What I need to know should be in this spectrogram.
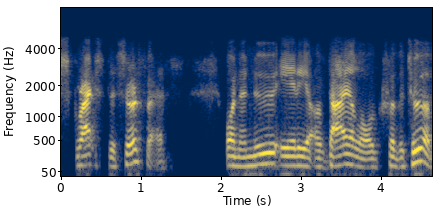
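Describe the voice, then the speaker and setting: In a Scottish accent, a man talks at a moderate pace and medium pitch, with ordinary pitch variation. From Scotland. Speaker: webinar participant. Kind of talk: call-in comment in group discussion. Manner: halting, many repeated words.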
